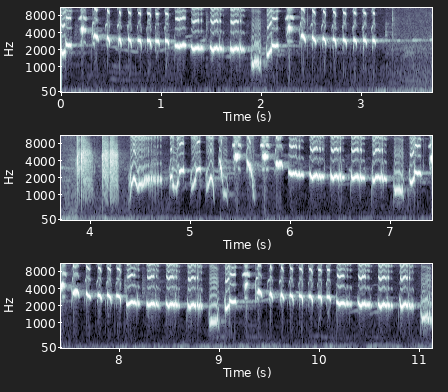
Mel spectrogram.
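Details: White-rumped shama singing competitively with tail flicking, varied voices: long rapid trills of repeated whistled notes with low swooping ends, one loud harsh burst midway, then more trilled runs.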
